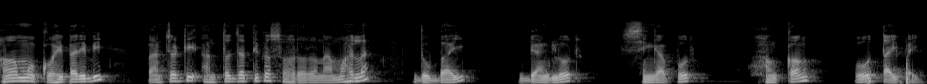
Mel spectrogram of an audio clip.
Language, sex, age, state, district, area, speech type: Odia, male, 30-45, Odisha, Nayagarh, rural, spontaneous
